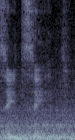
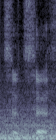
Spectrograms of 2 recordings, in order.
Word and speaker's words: tzitzit: the tzitzis tucked in, the tzitzit, as they would pronounce it, even though it's probably the more proper way to pronounce it with tzitzith. It's not an emphasized yud there.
